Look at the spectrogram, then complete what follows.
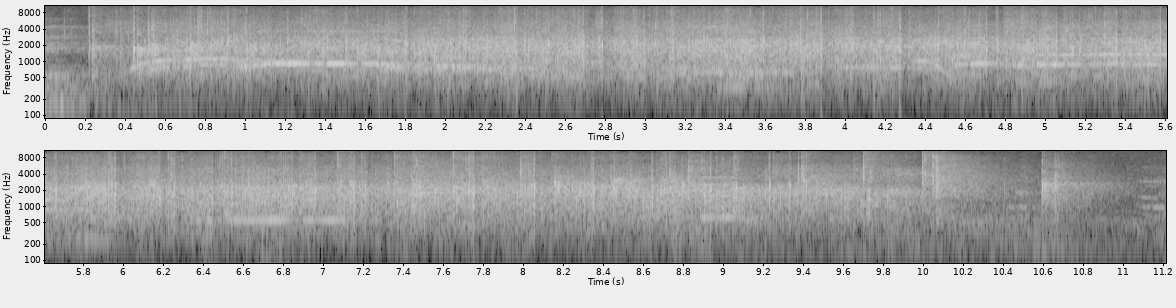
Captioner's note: applause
